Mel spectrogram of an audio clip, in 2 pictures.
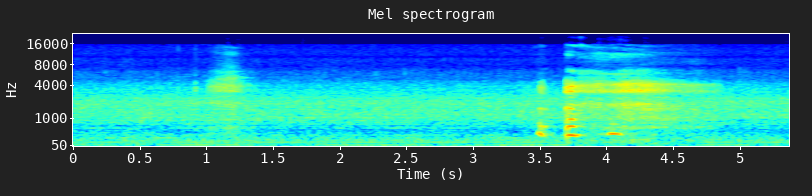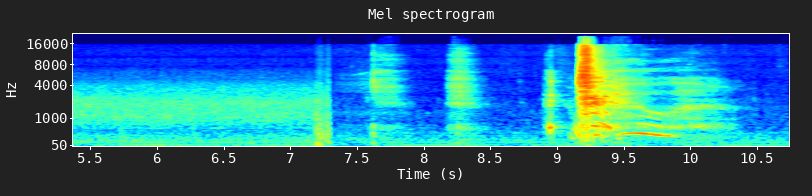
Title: Sneezing (F)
